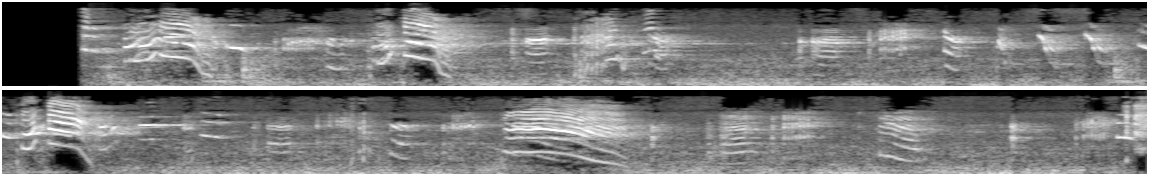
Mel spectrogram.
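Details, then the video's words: Young Alexandrine parakeets keep up a shrill, squeaky chatter, with loud swooping squawks that rise and fall about every two seconds over a steady background hiss. "Alexander baby parrot sound"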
